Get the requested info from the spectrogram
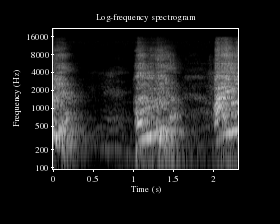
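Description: A man's voice over a handheld microphone in two short, loud vocal bursts about a second apart, which may be a throat-clearing.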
